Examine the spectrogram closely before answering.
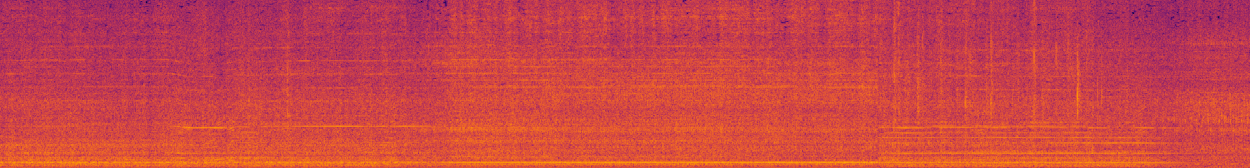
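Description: A diesel engine rumbles steadily close by, then stops.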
